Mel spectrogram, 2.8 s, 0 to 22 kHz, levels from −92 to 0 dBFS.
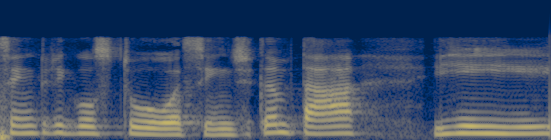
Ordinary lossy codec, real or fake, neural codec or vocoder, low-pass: none; fake; codec, 16 kHz, 0.8 kbps, ZipCodec; 7.2 kHz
